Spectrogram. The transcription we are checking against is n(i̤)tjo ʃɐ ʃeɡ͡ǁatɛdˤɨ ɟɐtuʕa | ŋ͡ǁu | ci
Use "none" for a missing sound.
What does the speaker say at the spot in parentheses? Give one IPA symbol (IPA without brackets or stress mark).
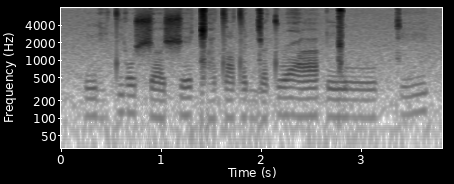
i̤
